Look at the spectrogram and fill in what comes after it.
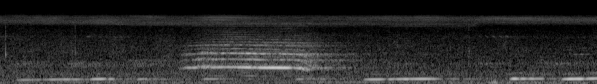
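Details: Chimpanzee from a family troop led by the male Ryu, with old male Charlie, young male Riki and twin girls. Low hooted notes repeat, then a louder, harmonic-rich rising call swells mid-clip before the hoots resume.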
